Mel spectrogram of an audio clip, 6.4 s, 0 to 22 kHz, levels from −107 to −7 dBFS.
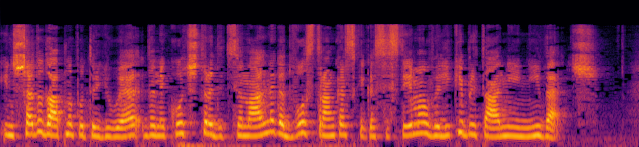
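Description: The speech sounds like it's been through heavy HE-AAC compression for the whole clip. The rebuilt treble goes gritty and lispy on s sounds, nothing above 11.8 kHz, likely a very low bitrate around 16 kbps.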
